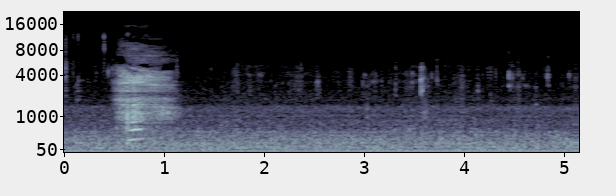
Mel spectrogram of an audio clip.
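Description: A person chewing a mouthful of elote topped with crushed Flamin' Hot Cheetos, with faint scattered crunchy clicks, after a short breathy vocal sound about a second in. A steady low hum runs underneath.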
